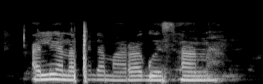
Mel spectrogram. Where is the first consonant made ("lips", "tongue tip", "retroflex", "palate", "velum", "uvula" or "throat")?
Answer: tongue tip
